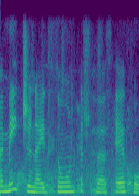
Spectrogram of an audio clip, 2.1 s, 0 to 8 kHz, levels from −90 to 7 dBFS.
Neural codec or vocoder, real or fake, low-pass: none; real; 7.2 kHz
